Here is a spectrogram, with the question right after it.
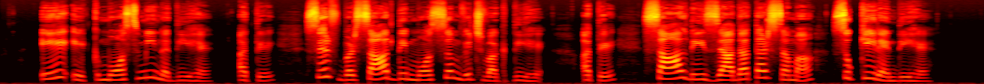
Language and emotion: Punjabi, neutral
